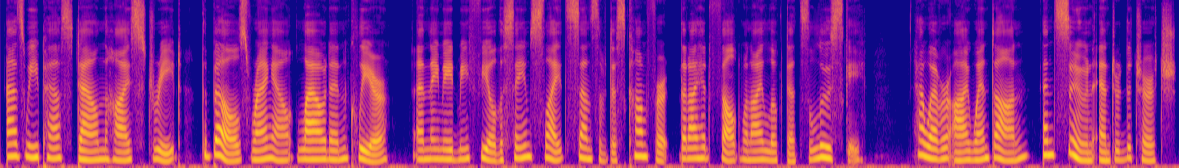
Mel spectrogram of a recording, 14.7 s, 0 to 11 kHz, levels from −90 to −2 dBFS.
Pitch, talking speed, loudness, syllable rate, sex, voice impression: 190 Hz, 175 wpm, -17 LUFS, 4.1 syllables/s, female, feminine, adult-like, slightly clear, slightly intellectual, slightly calm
